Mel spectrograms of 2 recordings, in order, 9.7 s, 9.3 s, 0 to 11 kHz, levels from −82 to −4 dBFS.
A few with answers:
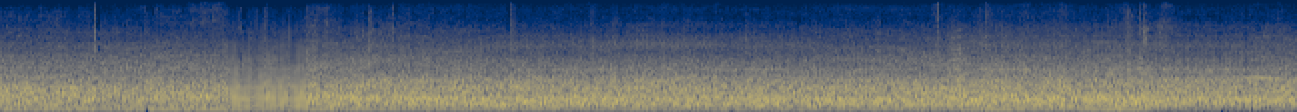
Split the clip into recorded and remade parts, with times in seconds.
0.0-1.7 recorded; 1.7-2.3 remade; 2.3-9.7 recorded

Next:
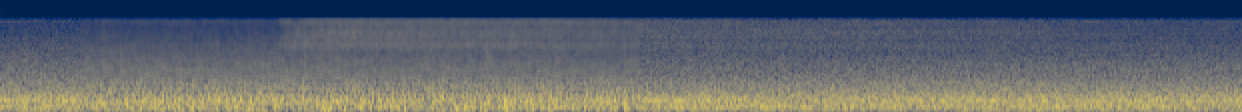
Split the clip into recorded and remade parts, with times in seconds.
0.0-0.6 recorded; 0.6-4.8 remade; 4.8-9.3 recorded

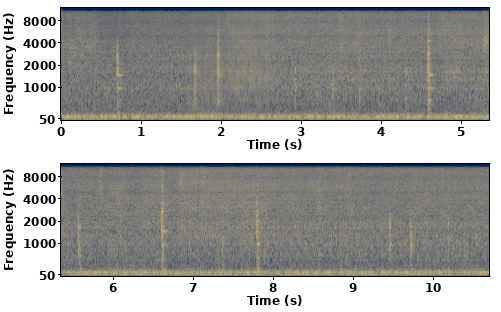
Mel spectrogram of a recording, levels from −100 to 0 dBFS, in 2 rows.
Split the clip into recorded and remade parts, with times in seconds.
0.0-1.6 recorded; 1.6-2.6 remade; 2.6-10.7 recorded

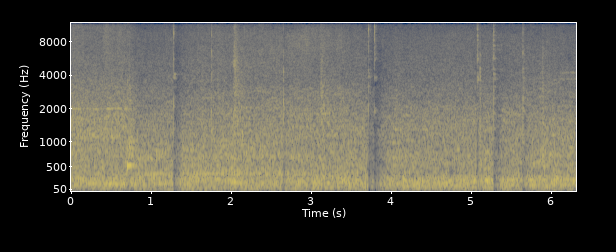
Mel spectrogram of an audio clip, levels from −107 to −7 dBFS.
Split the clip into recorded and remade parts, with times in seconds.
0.0-6.3 recorded

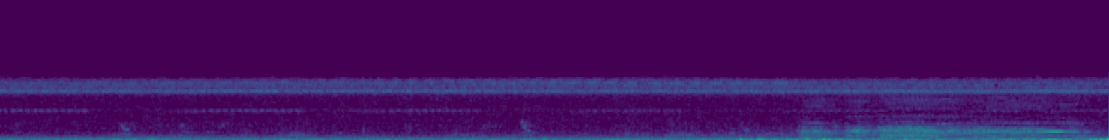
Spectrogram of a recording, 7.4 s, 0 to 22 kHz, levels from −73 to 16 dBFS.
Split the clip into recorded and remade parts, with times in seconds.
0.0-2.7 remade; 2.7-7.4 recorded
